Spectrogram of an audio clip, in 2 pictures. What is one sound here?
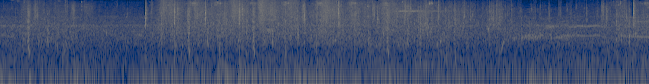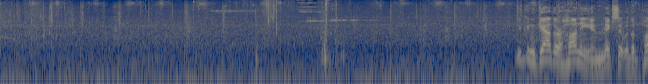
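Footsteps crunch over grass and stones.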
